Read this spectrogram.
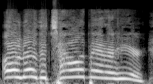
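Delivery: hammed-up terror at an imagined raid; mock panicked scream. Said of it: "somebody would have been screaming".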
